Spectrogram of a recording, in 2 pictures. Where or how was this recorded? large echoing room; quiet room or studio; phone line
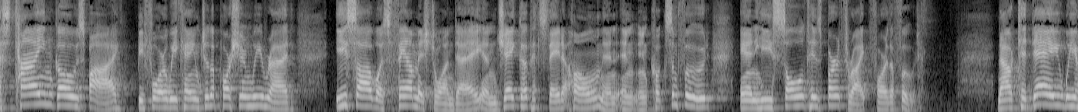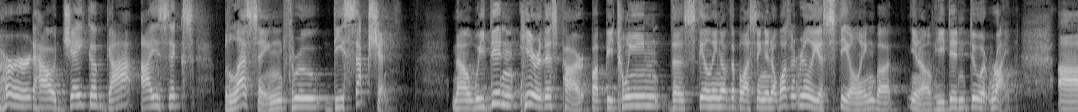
large echoing room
